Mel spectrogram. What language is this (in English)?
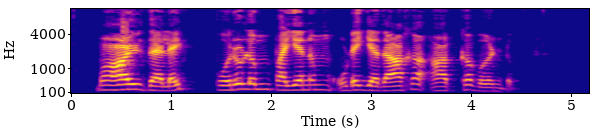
Tamil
